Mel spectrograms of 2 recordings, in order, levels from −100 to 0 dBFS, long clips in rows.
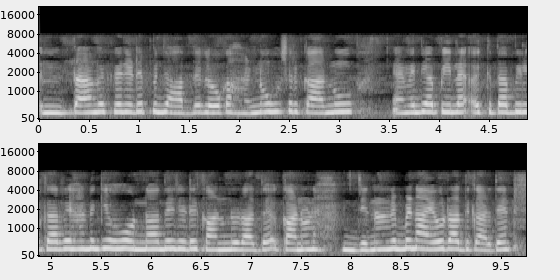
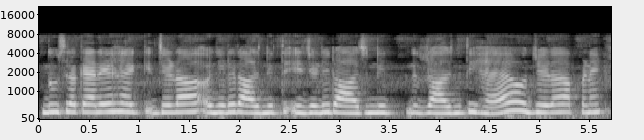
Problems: constant background noise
